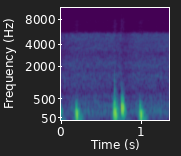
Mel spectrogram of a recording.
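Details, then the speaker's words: Auscultation over the pulmonary area in an undergraduate lecture: very loud, snapping second heart sound, a sign of pulmonary hypertension. "وبعدين بولمونري هايبرتنشن سكند هارت ساوند عالي واضح جدا لدرجه ان انا سامع من السكند هارت ساوند طرقعه، سكند هارت ساوند طرقعه."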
